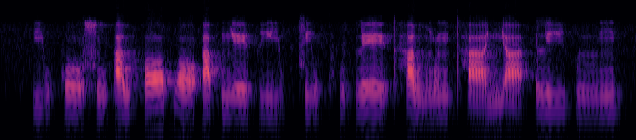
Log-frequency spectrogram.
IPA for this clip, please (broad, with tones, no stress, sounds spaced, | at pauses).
j u˩˧ k oː˧˩ s u˩˧ ʔ a˧˥ w h ɔː˧˥ b ɔː˧˩ ʔ a˥˨ p̚ ɲ eː˩ p i˩ j u˧˥ k̚ s i˩ w kʰ u˧ t̚ l eː˥˨ t̪ʰ a˥˨ w ŋ o˧ n t̪ʰ aː˩ ɲ a˧˩ | l iː˧ p ɯː˩˧ ŋ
